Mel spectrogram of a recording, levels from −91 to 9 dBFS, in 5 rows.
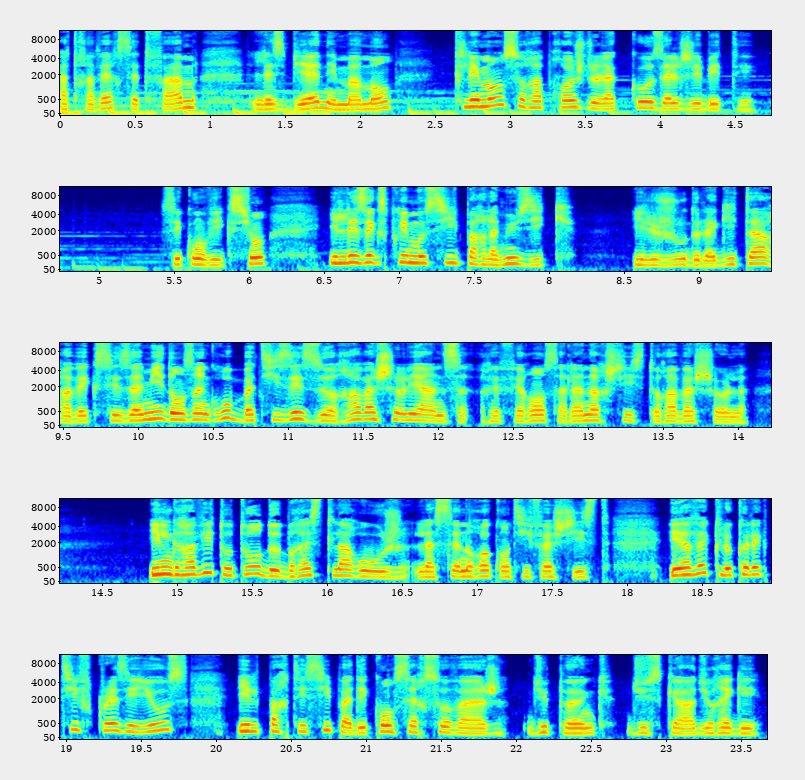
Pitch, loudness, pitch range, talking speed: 185 Hz, -19 LUFS, 170-220 Hz, 175 wpm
